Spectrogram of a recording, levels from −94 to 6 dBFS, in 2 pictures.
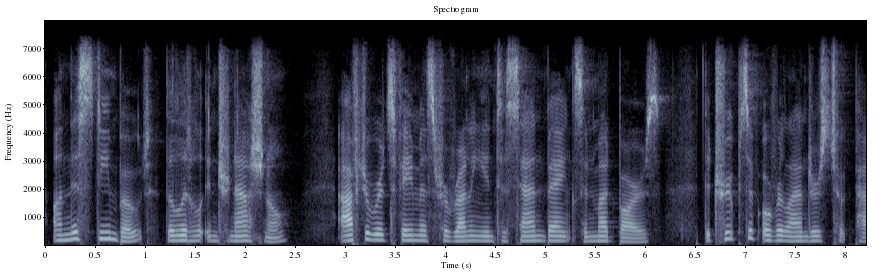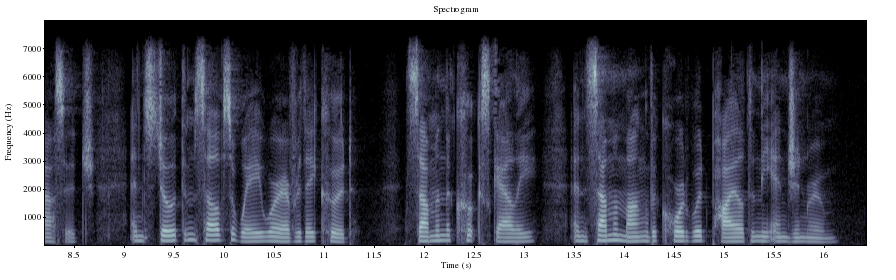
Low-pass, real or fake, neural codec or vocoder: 7.2 kHz; real; none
